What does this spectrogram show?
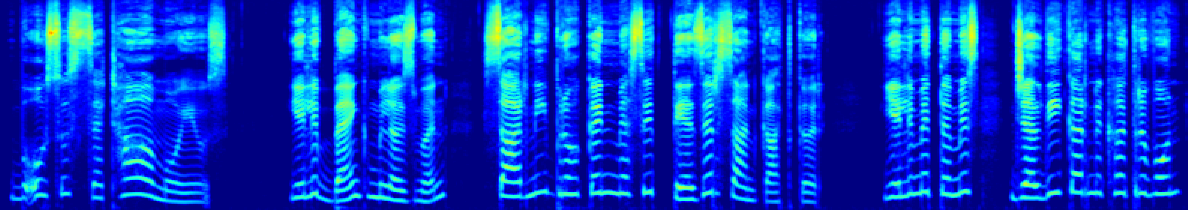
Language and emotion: Kashmiri, sad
